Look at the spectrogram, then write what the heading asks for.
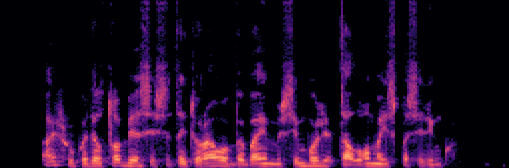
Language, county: Lithuanian, Vilnius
